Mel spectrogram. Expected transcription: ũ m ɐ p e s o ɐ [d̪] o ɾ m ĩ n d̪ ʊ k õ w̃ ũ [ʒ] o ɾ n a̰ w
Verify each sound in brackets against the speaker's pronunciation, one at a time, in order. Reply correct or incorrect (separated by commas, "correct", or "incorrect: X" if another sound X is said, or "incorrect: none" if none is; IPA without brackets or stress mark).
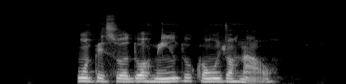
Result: correct, correct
